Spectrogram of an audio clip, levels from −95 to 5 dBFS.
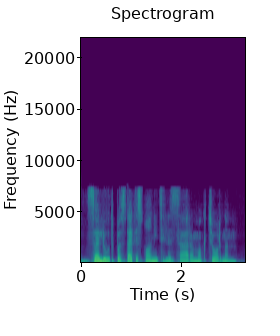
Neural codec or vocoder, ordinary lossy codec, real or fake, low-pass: codec, 24 kHz, 0.9 kbps, DualCodec; AAC, 32 kbps; fake; 7.2 kHz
